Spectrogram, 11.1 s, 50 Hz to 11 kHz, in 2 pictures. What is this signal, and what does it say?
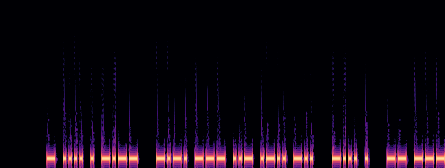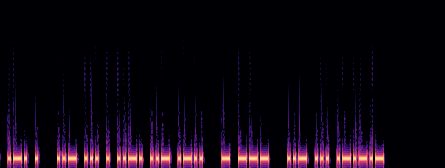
Morse code, heard as a keyed tone, about 36 wpm, 700 Hz. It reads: THEY COULD BE MORE USEFUL TO US.
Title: Sentences from Top 1000 Words - Review Part 4 - 35wpm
